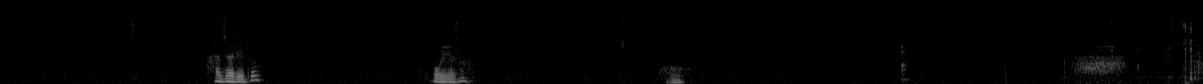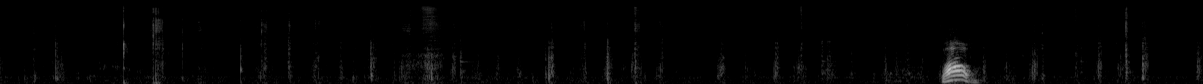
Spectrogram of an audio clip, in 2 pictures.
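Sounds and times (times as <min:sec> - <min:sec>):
crunching while chewing: 0:10.6 - 0:24.0.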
